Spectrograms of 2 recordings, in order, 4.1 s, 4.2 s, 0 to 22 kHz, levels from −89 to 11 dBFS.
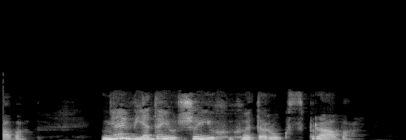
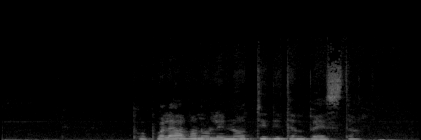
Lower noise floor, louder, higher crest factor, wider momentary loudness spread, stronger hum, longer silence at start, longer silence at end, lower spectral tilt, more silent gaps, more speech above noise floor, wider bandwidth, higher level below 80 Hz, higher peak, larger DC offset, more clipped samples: second, -63 dBFS vs -74 dBFS; first, -17 LUFS vs -41 LUFS; about the same, 14 dB vs 16 dB; about the same, 13 LU vs 14 LU; neither; about the same, 0.05 s vs 0.05 s; first, 0.55 s vs 0.25 s; about the same, -4.5 dB/octave vs -5.5 dB/octave; first, 0.95-1.02 s vs none; first, 46 dB vs 33 dB; second, 7.6 kHz vs 14.5 kHz; about the same, -62 dBFS vs -66 dBFS; first, -4 dBFS vs -26 dBFS; neither; neither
